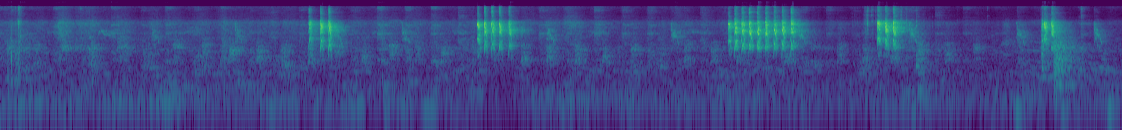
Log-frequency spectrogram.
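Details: Judges' pick of masteran recordings of small cage birds: five separate bursts of high, buzzy, rapidly pulsed chatter, each under a second long, spaced by quiet gaps of one to two seconds.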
